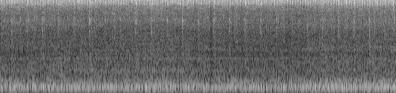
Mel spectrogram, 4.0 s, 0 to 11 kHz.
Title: Possible lifter noise. At idle. 98 Wrangler 4.0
